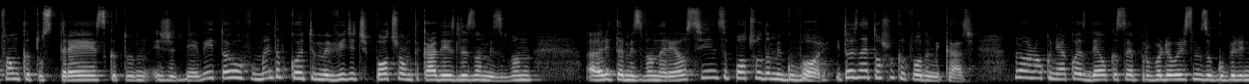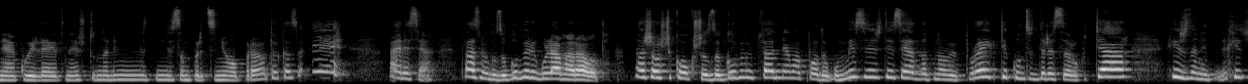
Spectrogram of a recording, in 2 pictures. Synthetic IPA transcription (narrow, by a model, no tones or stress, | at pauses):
t̪vəmkɐt̪ost̪ɾɛskɐt̪ɔɛʒɛd̪nɛviɛit̪ɔjvɐfmomɛnt̪əfkɔjt̪ʊmɛvid̪it͡ʃɛ̥pɔt͡ʃvəmt̪ɐkad̪ɐizlizəmizvɤn | ɾit̪əmizvɤnɾɛlˠsizɐpɔt͡ʃvəd̪ɐmiɡovɔɾiːt̪ɔjznaɛt̪ɔt͡ʃnokɐkvɔd̪ɐmikaʒɛ̥ | pɾimɛɾnoɐkʊnʲakojəzd̪ɛlˠkəsɛːpɾovɐlʲilˠəilismɛzɐɡubilinʲakoilʲɛfnɛʃt̪ʊnɐlinɛnɛsɤmpɾɛt̪sɛnilˠɐpɾavɛt̪ɔjkazəɛ | ajlɛsʲa | t̪ovasmɛɡozɐɡubiliɡolʲaməɾabot̪ə̥ | znaɛʃɔʃt̪ɛ̥kɔlˠkʊ̥ʃɛzɐɡubimt̪ovanʲamɐkkvɔd̪ɐɡomislʲiʃt̪isʲɛd̪vɐt̪nɔvipɾoɛkt̪ikont̪sɛnt̪ɾiɾət̪sɛvəɾxʊt̪ʲax | xit͡ʃd̪ɐnixit͡ʃ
